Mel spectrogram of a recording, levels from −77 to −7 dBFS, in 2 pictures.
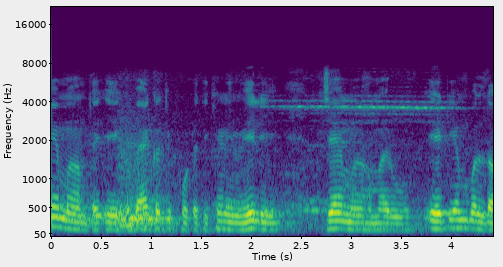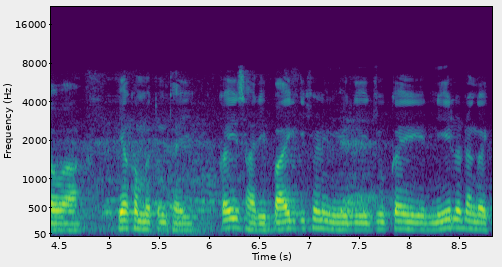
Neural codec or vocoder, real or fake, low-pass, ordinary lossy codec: none; real; none; none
